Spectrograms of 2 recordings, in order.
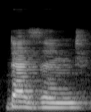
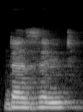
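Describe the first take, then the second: Both takes have the same delivery.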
